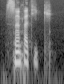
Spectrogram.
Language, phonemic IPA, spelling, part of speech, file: French, /sɛ̃.pa.tik/, sympathique, adjective, Fr-sympathique.ogg
- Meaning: nice, kind, friendly, likeable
